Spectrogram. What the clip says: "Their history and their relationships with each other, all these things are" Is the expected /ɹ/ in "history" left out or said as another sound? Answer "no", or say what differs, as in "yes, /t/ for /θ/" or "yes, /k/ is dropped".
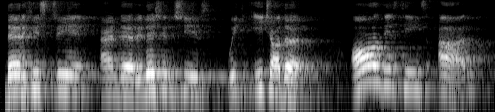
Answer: no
